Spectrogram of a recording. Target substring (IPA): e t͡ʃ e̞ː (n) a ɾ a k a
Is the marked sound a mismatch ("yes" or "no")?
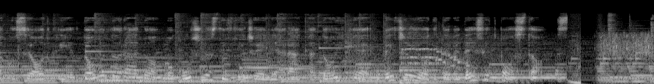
yes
